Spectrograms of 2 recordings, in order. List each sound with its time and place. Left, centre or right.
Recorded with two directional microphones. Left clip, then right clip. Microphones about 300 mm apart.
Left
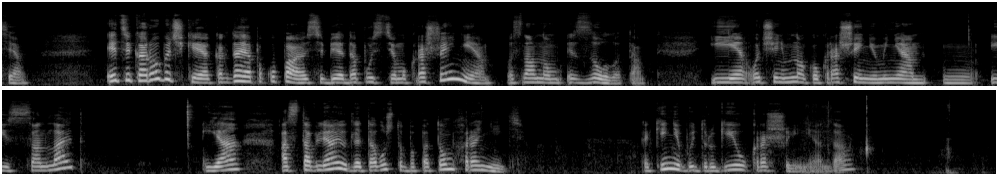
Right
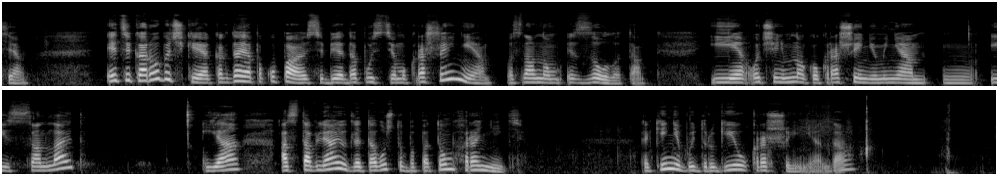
0.0 s speech: centre
16.3 s speech: centre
